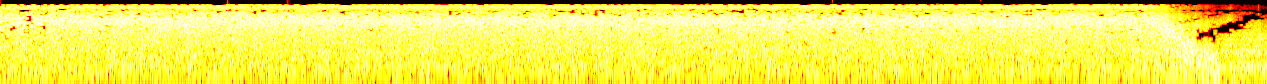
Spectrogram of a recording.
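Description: Truck-mounted multiple rocket launcher firing a salvo: a steady, unbroken rushing roar of rockets leaving one after another, with no separate bangs standing out.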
